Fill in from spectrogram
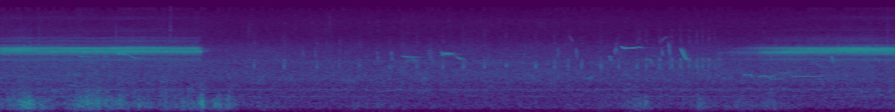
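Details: Savi's warbler (Locustella luscinioides) song: a fast, dry, insect-like buzzing reel on one steady high pitch in two long bursts, with faint chirps of other birds between them.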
